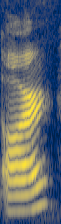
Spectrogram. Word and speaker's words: Carder: Everyone always spells my last name wrong, but it's with a D as in dog, Not a T. not a T. Carder.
